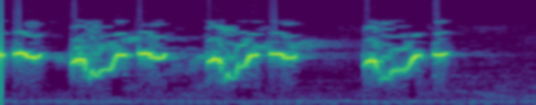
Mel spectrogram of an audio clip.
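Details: White-rumped shama, a masteran recording: three repeated phrases, each a clear whistle followed by a wavering dipping warble and a level whistle, about a second apart, clean and melodious.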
